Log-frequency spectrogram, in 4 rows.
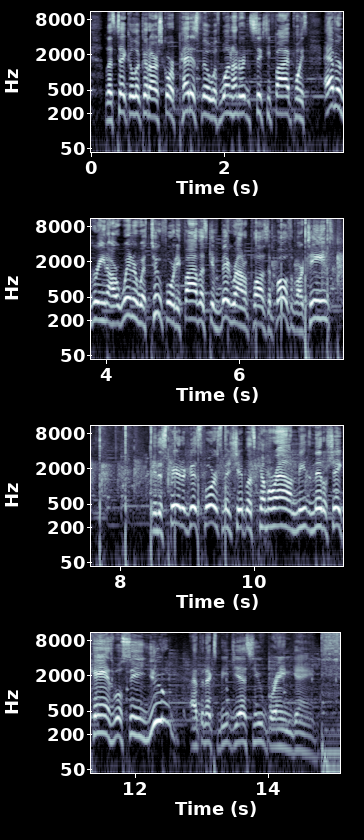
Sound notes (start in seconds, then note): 6.3 audience applauding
